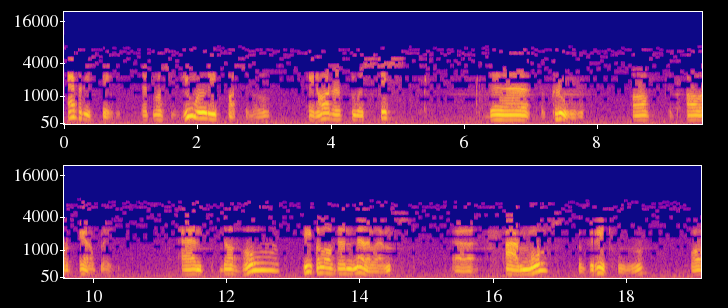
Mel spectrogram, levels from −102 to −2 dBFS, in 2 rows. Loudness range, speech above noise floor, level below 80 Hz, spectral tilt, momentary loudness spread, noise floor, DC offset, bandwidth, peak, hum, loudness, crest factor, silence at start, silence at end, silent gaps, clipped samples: 5 LU; 32 dB; -52 dBFS; -8 dB/octave; 19 LU; -49 dBFS; 0.5%; 7 kHz; -2 dBFS; none; -18 LUFS; 16 dB; 0.05 s; 0 s; none; under 0.1%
